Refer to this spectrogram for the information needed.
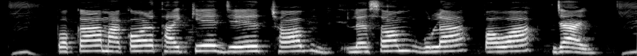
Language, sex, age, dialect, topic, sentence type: Bengali, female, 31-35, Jharkhandi, agriculture, statement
